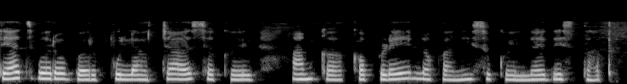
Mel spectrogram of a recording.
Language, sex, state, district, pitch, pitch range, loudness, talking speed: Konkani, female, Goa, North and South Goa, 230 Hz, 220-245 Hz, -17 LUFS, 85 wpm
